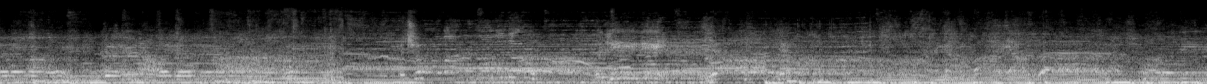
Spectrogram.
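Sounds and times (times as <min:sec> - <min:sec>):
live rock band: 0:00.0 - 0:12.0
man singing: 0:00.0 - 0:12.0.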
